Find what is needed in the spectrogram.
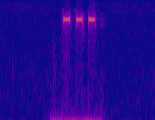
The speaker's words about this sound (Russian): Пожалуйста, попробуйте перезвонить позже или оставьте свое сообщение после звукового сигнала.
